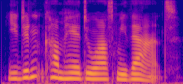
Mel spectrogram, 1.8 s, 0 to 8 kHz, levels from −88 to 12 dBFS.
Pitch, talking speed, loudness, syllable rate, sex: 200 Hz, 260 wpm, -15 LUFS, 5.3 syllables/s, female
